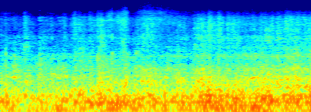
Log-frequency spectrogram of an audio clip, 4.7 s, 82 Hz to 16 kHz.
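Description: Running noise heard from inside a Southeastern Class 465 Networker electric train in motion: a steady low rumble of wheels on rail with faint scattered ticks, growing a little louder.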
